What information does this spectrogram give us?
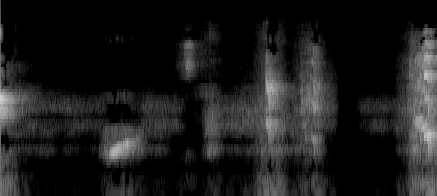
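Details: African grey parrots whistling: short separate notes, a low rising whistle, then harsher squeaky bursts and a loud rough squawk at the end, with clean silence between the sounds.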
